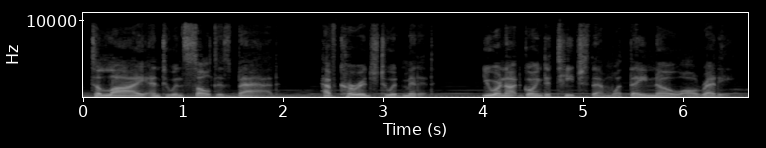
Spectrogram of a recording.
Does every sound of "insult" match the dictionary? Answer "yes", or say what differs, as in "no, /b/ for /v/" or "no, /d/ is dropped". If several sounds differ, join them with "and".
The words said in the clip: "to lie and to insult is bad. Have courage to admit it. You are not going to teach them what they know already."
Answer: yes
